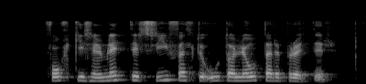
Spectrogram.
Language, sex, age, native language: Icelandic, male, 15, Icelandic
